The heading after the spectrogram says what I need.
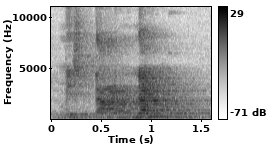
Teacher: मिष्टान्नम, आधा स है इसलिए स ट संयुक्त है तो जल्दी से बोलना है मिष्टा, और न संयुक्त है इसलिए न पे जोर डालना है, थोड़ा सा जोर से बोलना है।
